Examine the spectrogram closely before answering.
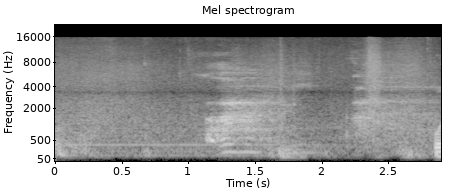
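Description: A young man sighs and murmurs softly.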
